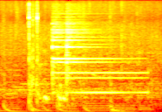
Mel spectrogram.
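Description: A metal bell struck twice in quick succession, its clear ring fading away over about a second.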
